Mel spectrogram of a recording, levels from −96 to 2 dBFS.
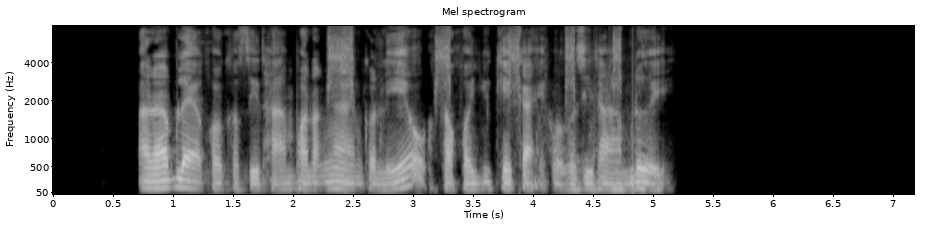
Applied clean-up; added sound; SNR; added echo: neural mask model Resemble Enhance denoiser.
